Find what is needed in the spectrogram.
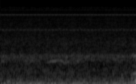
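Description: Faint outdoor background: a low rumble, a thin steady high-pitched whine, and a few faint, short distant chirping calls.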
